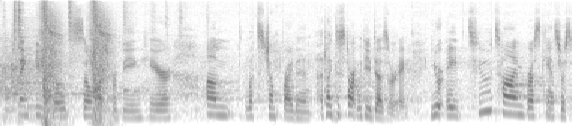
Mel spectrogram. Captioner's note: applause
